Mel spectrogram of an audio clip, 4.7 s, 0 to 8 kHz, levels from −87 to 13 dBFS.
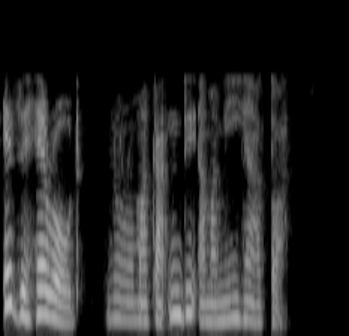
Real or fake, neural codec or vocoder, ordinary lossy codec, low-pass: real; none; AAC, 16 kbps; 7.2 kHz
